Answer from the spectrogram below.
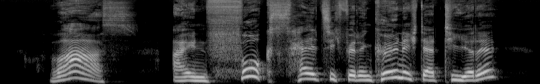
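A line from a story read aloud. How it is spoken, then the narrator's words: Indignant lion's roar. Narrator (German): brüllte der Löwe empört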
